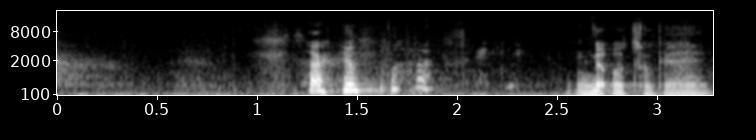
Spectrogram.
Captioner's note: laughs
